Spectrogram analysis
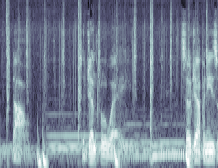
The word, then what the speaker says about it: Tao: word Dao you know that's spelled Tao I don't know why because it's usually pronounced Dao and the Dao means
